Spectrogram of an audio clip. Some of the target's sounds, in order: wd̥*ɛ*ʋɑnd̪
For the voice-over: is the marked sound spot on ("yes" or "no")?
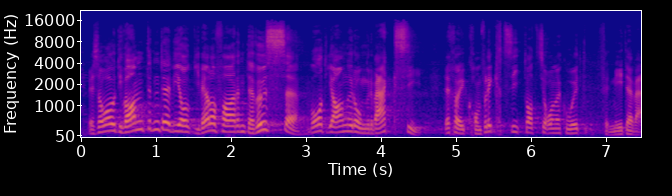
no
